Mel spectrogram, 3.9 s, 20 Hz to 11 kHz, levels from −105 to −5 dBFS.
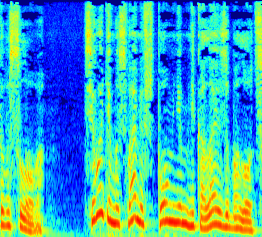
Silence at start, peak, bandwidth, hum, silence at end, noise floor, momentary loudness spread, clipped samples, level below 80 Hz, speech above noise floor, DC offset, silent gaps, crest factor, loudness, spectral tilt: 0 s; -12 dBFS; 11 kHz; none; 0 s; -60 dBFS; 8 LU; under 0.1%; -54 dBFS; 37 dB; under 0.1%; none; 12 dB; -24 LUFS; -5.5 dB/octave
